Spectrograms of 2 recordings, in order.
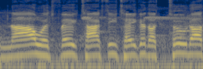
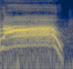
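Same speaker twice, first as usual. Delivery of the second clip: excited shout; 10 semitones higher, 6 dB louder than usual. Real, not acted. Commentator reacts to goal.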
